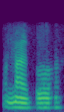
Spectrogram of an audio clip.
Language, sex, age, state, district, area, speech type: Santali, male, 18-30, West Bengal, Birbhum, rural, conversation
